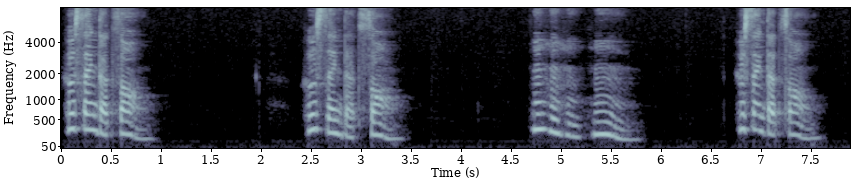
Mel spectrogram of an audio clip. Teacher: now we'll Glide down on a single stressed syllable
